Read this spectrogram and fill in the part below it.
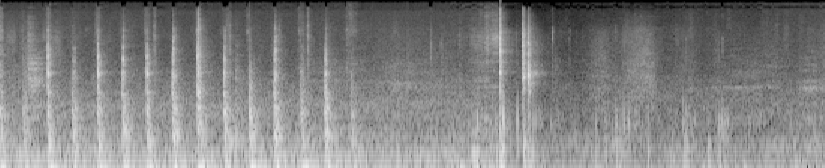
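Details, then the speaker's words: Jeep Grand Cherokee rear driveshaft rocked by hand underneath: about a dozen sharp metallic clunks, roughly four a second; recently serviced U-joints check out, clunk from worn slip yoke splines, driveline a little short. "So at first I thought that was coming from the U-joints, which is where that would normally be a lot more common, but I did just service these beginning of winter and both sides check out. It's coming from the splines, and you can see my drive line's a little short anyways."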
